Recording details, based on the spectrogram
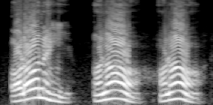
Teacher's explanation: अड़ा एक तो मूर्धन्य पर होगा, दूसरा नाक से भी होगा, तब जाके आप अणा बोल पाएंगे।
